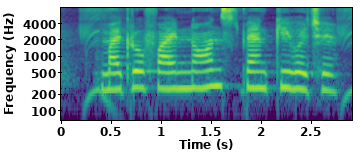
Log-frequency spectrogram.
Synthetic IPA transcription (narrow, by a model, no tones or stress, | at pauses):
maɪkɾopʰaɪnãːnsbɛ̃ːŋkːiɦoːet͡ʃʰe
